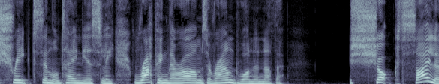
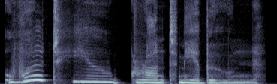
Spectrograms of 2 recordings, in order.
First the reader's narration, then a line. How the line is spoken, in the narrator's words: quietly inquired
